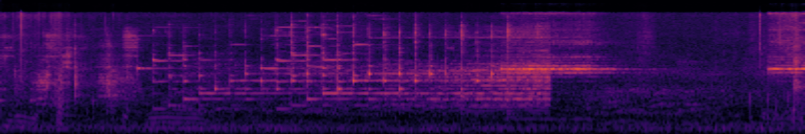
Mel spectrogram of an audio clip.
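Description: A mobile phone ringtone plays as a melodic electronic tune with rising stepped notes, moderately loud over background room noise and a little talk.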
